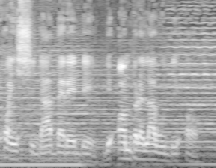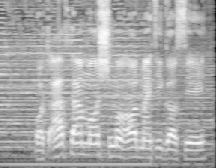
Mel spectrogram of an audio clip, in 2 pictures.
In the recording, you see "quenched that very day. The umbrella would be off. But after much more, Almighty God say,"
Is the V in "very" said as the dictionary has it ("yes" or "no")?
no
